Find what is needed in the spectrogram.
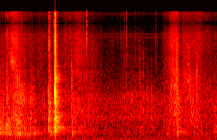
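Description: Rustling of heavy winter clothing and handling noises as a person settles on a garden tractor and reaches for its controls, with one sharp knock about a second in. The engine is not running.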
